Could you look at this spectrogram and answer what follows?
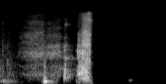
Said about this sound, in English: I made him sneeze so hard that it's all over his hand.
